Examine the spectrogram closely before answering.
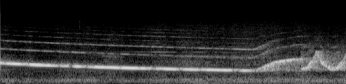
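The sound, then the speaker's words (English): A loud emergency siren wails as it passes by in San Francisco, its pitch sliding steadily downward, then rising into a new wail, with a low traffic rumble underneath and no talking. “So it's like, hold on, there's, like, a siren coming by.”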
